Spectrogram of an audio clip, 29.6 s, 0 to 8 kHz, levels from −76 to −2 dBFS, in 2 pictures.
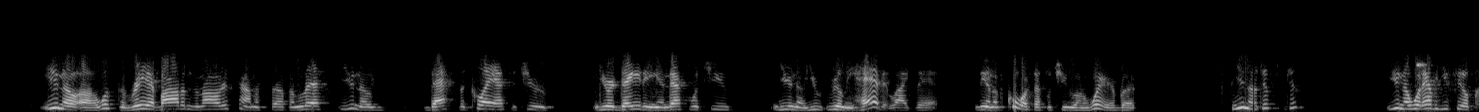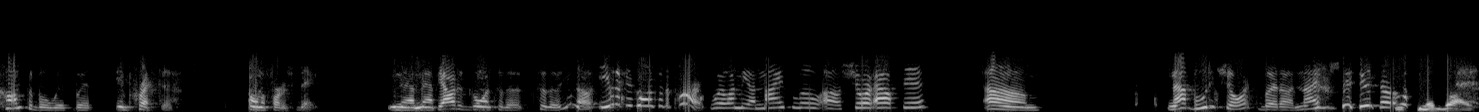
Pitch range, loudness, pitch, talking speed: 210-345 Hz, -31 LUFS, 270 Hz, 205 wpm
